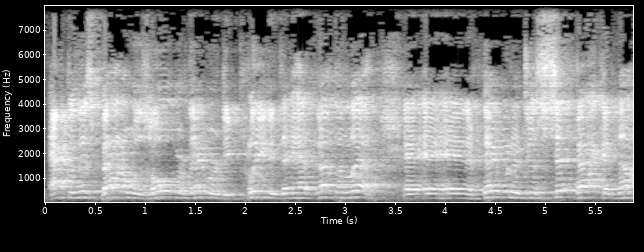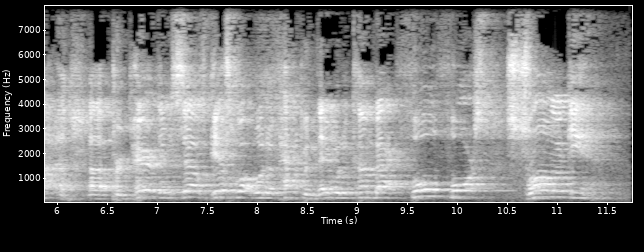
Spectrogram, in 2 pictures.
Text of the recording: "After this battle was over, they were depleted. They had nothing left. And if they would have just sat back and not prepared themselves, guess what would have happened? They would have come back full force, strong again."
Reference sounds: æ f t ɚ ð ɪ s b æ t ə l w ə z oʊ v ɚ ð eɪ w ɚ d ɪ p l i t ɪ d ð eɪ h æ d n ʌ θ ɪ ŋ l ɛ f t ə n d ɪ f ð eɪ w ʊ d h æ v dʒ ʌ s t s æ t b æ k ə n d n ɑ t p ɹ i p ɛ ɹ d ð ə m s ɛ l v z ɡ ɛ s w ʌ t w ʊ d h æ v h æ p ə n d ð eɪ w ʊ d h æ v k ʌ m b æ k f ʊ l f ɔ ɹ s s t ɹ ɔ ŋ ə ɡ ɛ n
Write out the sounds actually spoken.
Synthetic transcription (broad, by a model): æ f t ɚ ð ɪ s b æ t l w ə z oʊ v ɚ ð eɪ w ɚ d ɪ p l i t ɪ d ð eɪ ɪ d n ʌ θ ɪ ŋ l ɛ f t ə n ɪ f ð eɪ w ʊ d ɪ v dʒ ʌ s t s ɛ t b æ k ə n n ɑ t p ɹ i p ɛ ɹ d ð ə m s ɛ l v z ɡ ɛ s w ʌ t w ʊ d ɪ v h æ p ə n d ð eɪ w ʊ d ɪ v k ʌ m b æ k f ʊ l f ɔ ɹ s s t ɹ ɔ ŋ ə ɡ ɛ n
